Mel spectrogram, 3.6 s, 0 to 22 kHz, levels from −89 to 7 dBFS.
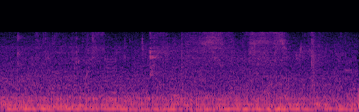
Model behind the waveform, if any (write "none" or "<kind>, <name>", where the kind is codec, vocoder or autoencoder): vocoder, Vocos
